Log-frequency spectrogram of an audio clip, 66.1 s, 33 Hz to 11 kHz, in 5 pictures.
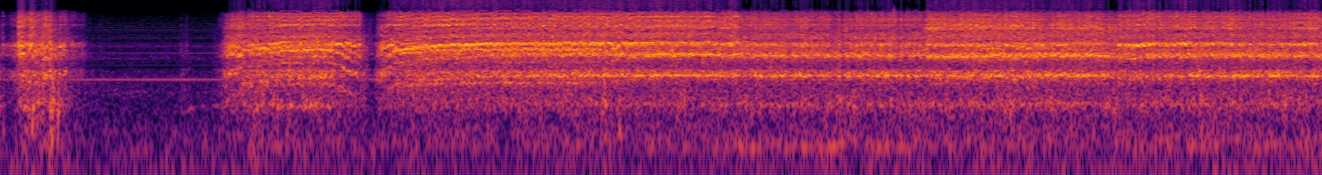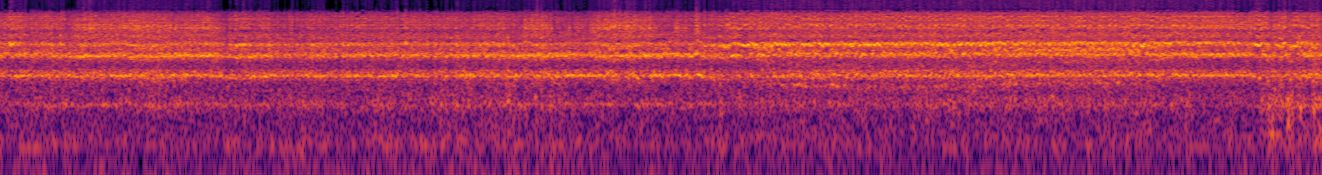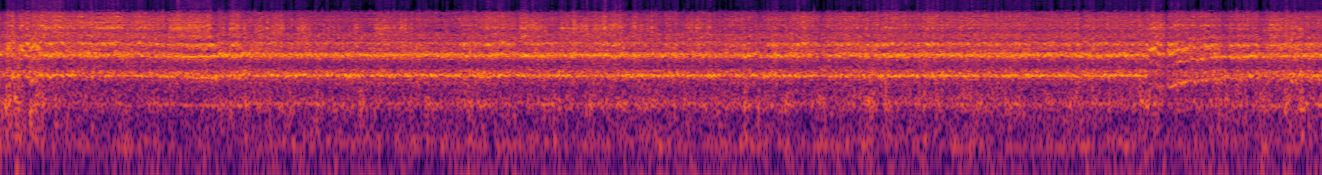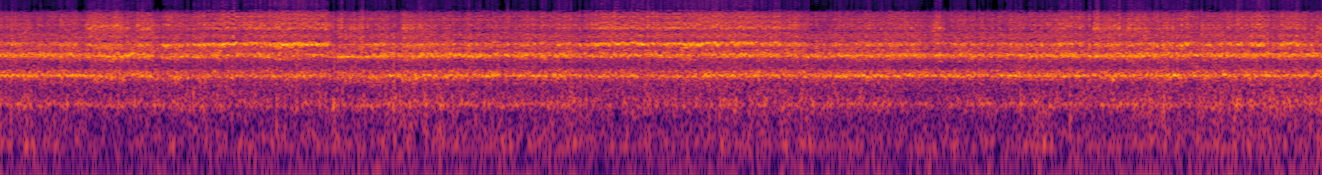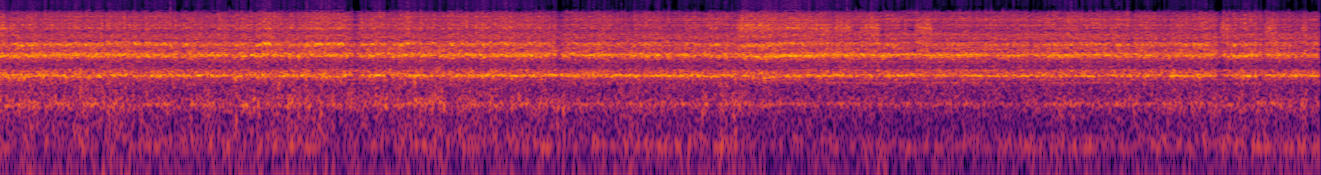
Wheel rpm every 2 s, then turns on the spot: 10, 120, 200, 230, 220, 220, 230, 230, 230, 230, 210, 200, 220, 230, 230, 230, 230, 230, 220, 220, 220, 220, 230, 230, 230, 230, 230, 230, 230, 230, 230, 240, 230.
none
